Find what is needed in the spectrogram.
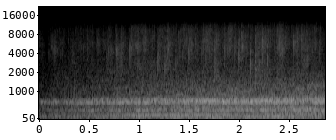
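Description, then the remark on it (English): A rain sound effect: steady rain falls continuously, a dense wash of pattering drops on a surface with a faint low hum beneath, holding at an even, moderate loudness throughout with no voices. “Creaking doors, rain, a pub filled with drunks.”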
